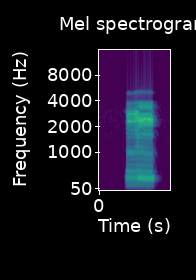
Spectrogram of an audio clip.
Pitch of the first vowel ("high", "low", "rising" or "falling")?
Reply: high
